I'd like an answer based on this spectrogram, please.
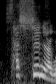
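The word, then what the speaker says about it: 刷新: 원래는 사찌라고 읽지만 이 신이 왔기 때문에 사신이라고 읽어주시면 돼요.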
